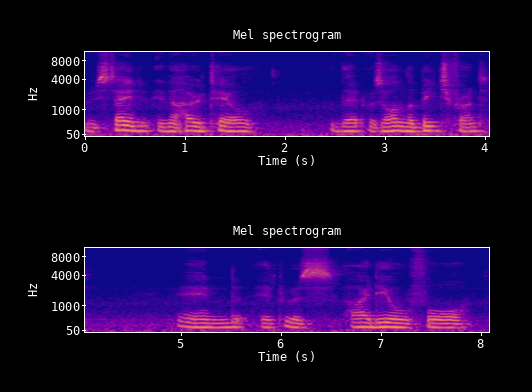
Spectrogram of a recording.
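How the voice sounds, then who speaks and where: Very slow speech in a New Zealand accent comes with a dark, mellow tone, some breathiness and monotone, flat intonation. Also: man. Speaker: shell collector. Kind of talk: interview answer.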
